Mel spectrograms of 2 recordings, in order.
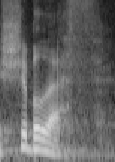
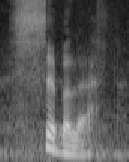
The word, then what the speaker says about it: Shibboleth: And when he said, "No," they said to him, "Then say Shibboleth." And he said, "Sibboleth," for he could not pronounce it right.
